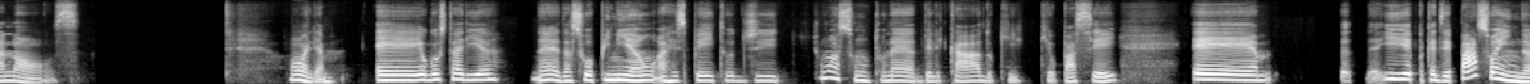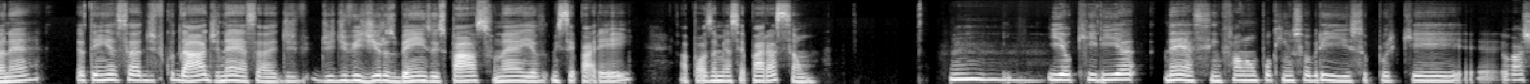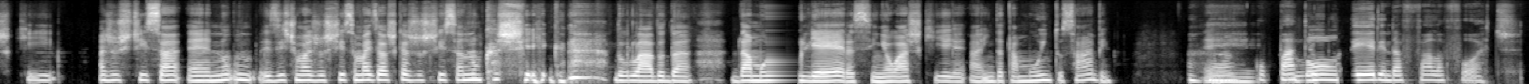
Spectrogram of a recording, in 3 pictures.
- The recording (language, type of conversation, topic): Portuguese, advice, Como posso dividir os bens e organizar o espaço de forma justa após a separação?
- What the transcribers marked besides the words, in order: static; tapping; other background noise; laughing while speaking: "chega"; distorted speech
